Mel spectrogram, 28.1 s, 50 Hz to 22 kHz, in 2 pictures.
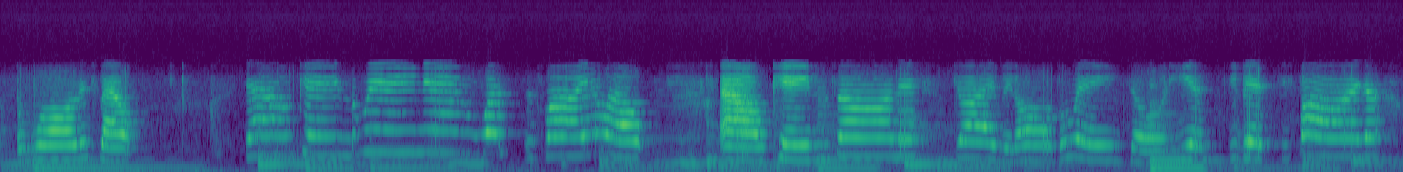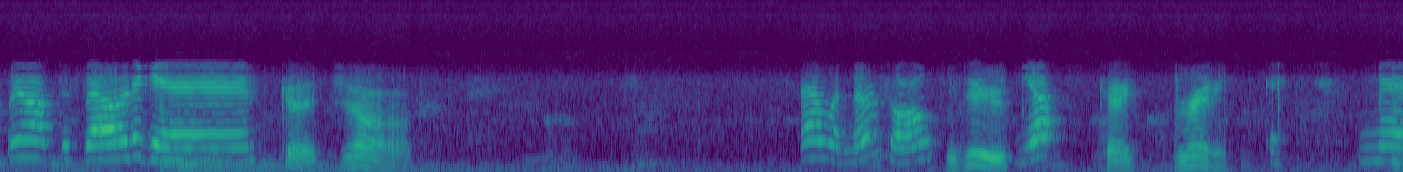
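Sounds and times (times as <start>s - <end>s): young child singing: 0.0s - 1.6s, 2.4s - 16.7s, 22.0s - 23.3s, 27.6s - 28.0s
strummed acoustic guitar: 0.0s - 17.8s.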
